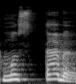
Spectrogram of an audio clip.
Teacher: বা কলকলার হরফ ধাক্কা দিয়ে পড়তে হবে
